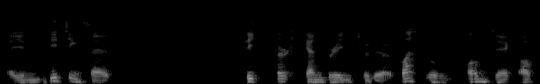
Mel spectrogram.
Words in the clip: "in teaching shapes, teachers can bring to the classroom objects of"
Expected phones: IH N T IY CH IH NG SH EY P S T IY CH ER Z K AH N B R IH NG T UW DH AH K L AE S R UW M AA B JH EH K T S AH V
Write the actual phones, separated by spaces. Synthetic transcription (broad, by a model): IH N T IY CH IH NG S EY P S T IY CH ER S K AH N B R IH NG T UW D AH K L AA S R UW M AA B JH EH K T AH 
